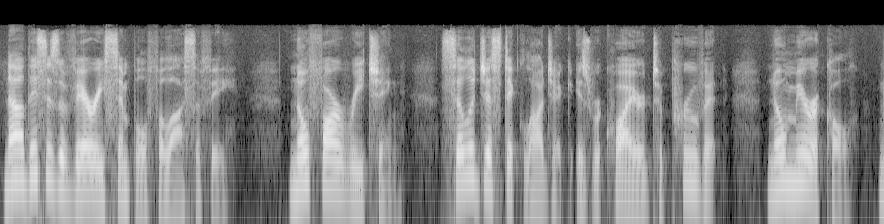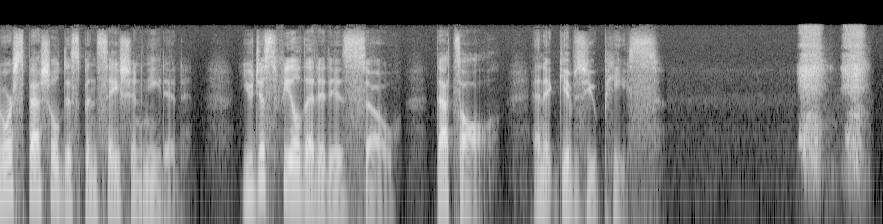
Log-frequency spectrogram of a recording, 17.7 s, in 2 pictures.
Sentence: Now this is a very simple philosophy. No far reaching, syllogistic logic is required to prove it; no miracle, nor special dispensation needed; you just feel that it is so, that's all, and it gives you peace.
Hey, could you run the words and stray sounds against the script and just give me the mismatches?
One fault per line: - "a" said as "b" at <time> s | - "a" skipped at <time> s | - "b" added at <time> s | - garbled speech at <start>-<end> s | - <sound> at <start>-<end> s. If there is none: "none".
- sniff at 16.8-17.6 s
